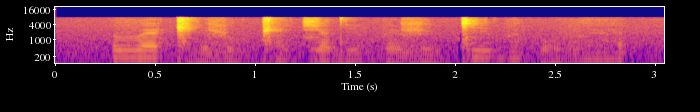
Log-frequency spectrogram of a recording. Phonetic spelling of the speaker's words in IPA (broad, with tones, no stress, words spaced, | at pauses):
vɛ˥ɡ͡ǁe˩˧ ʐu˩ǁə̤˥ t͡ɕɛ˧d̪i˧˥ be˧ ʐi˩˧ǀi˥ bɛ̤˥po˩vɛ̤˥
